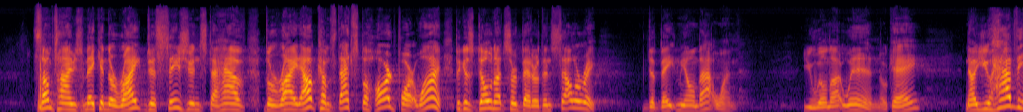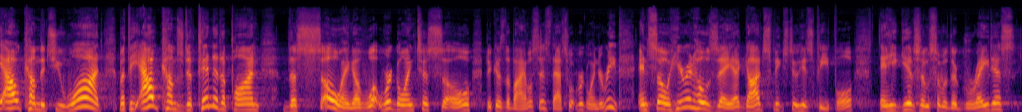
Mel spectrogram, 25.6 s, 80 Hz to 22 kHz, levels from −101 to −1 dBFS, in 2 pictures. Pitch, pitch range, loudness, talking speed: 220 Hz, 185-300 Hz, -28 LUFS, 190 wpm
